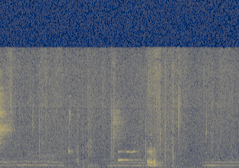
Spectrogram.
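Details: Six-week-old Cavalier King Charles Spaniel puppies indoors in a puppy pen, handled while being dewormed and having toenails trimmed; thin, steady tonal whines, one held for nearly a second, then a brief squeak and a later soft whine, quiet room background.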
